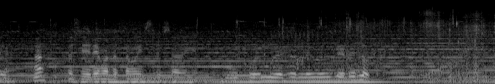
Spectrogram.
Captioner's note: Spanish language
